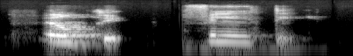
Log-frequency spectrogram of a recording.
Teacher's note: where the stress is given on the first syllable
